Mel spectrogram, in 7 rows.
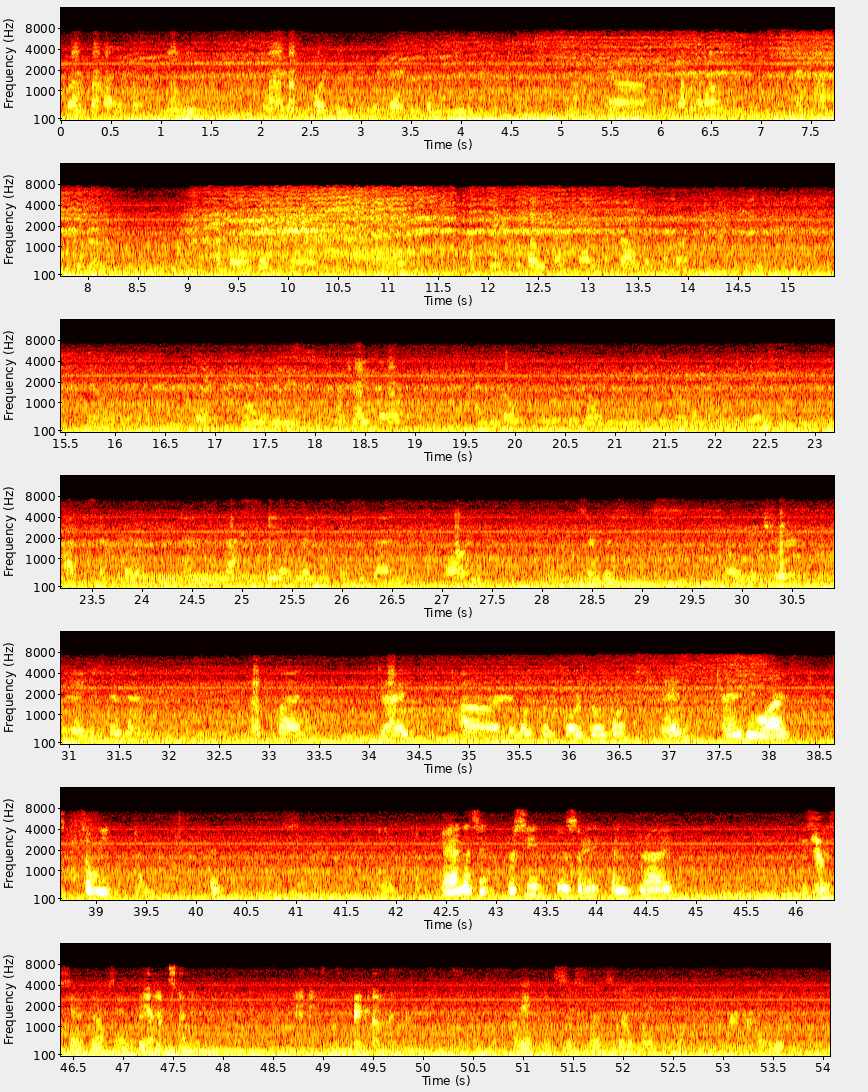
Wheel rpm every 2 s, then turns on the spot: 0, 0, 0, 0, 0, 0, 0, 0, 0, 0, 0, 0, 0, 0, 0, 0, 0, 0, 0, 0, 0, 0, 0, 0, 0, 0, 0.
none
